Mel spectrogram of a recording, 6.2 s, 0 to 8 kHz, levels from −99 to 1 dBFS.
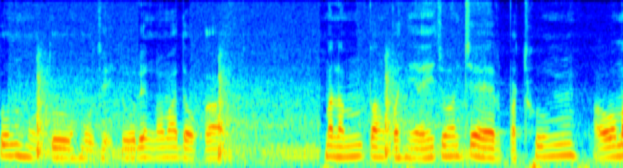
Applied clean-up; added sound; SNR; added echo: none; Fireworks; 9 dB; none.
